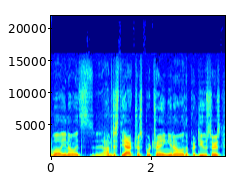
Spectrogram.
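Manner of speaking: ordinary talk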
